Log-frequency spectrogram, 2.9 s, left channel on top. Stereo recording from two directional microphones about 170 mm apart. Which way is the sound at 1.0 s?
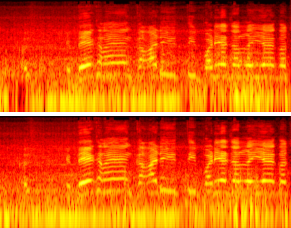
15° left (ahead or behind).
